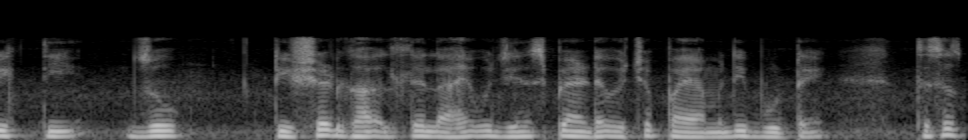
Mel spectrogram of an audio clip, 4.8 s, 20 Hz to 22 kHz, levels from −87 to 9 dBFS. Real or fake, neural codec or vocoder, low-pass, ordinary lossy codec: real; none; 7.2 kHz; none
